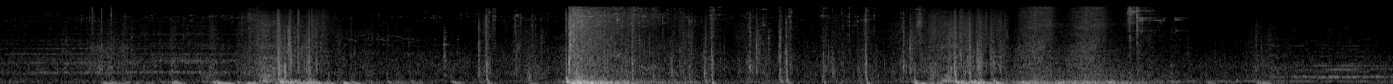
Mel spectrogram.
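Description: Heavy footsteps crunch on gravel.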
